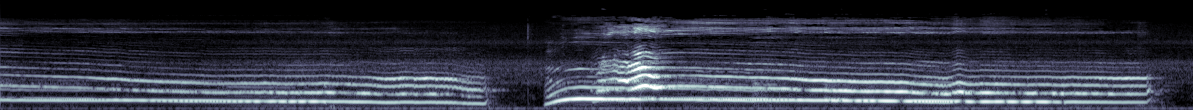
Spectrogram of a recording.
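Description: A Hungarian Vizsla howls twice in long, drawn-out notes. The first gently falls in pitch, and after a brief breath the second rises sharply, wavers near its peak, then sinks steadily before stopping.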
